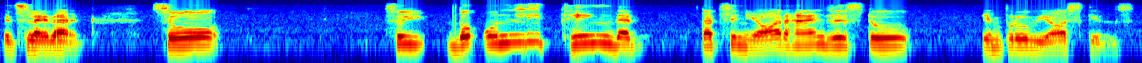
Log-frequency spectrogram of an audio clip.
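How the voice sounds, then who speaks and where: A man, a singer speaking as an interview guest in a relaxed conversation, reflective and halting, often restarting his sentences. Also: high voice, dry recording, highs cut off.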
